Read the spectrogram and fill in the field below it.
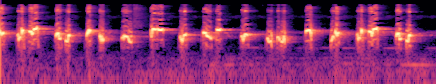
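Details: Ngropel-style song of a yellow-vented bulbul, played as a lure to set other birds singing: brisk, rapid burst of rich, slurred chirps and upslurred notes, tumbling one after another about four per second.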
